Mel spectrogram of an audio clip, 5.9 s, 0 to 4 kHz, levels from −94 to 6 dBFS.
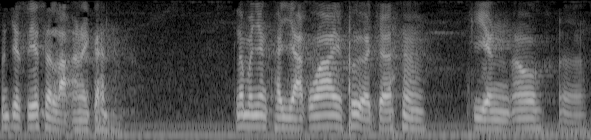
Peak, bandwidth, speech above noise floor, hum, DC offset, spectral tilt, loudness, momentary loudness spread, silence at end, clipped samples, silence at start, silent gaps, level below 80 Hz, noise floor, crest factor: -10 dBFS; 4 kHz; 20 dB; none; under 0.1%; -10 dB/octave; -28 LUFS; 15 LU; 0 s; under 0.1%; 0 s; none; -48 dBFS; -47 dBFS; 18 dB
